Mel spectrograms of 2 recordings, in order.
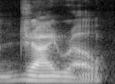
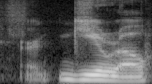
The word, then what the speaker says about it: gyro: parents made him a gyro giro depending on how you pronounce it instead of a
